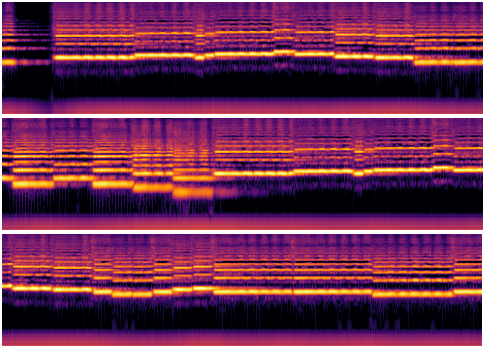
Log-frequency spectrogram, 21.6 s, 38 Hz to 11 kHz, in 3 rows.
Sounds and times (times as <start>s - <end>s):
Flute: 0.0s - 21.6s.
